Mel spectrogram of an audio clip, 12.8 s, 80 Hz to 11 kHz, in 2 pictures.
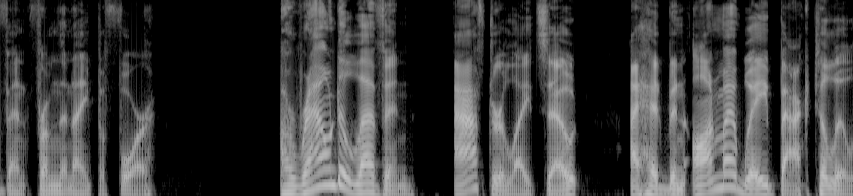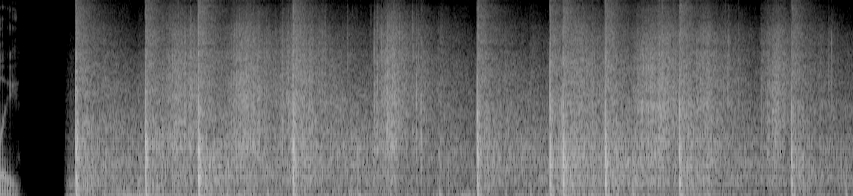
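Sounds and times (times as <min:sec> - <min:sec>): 
speech: 0:00.0 - 0:01.2, 0:02.1 - 0:07.1
fireworks bangs at night: 0:06.9 - 0:12.7.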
